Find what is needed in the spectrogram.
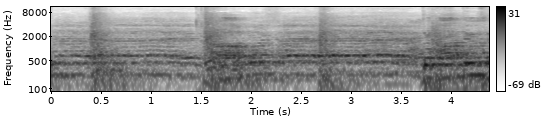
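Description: Group of men chanting a noha in chorus, led over a microphone, with rhythmic matam chest-beating strikes landing about once a second, four times.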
